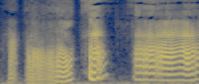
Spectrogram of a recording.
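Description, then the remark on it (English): Loud farting noises in quick succession, buzzy and almost tuneful, the final one long and drawn out, with no talking. “Can you pass gas at will? Fart once for no, twice for yes.”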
